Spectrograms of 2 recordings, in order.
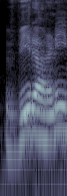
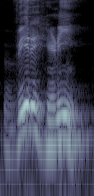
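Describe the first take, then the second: First: विरहिणी as vi-ra-ha-nee; wrong ha syllable. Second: विरहिणी as vir-hi-nee, louder; correct hi syllable. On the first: Teacher rejecting a form, विरहिणी as vi-rah-nee. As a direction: say विरहिणी without i after h. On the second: Teacher correcting students, विरहिणी with clear hi. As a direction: punch hi in विरहिणी. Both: Shown as a demonstration. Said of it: "विरहिणी नहीं".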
